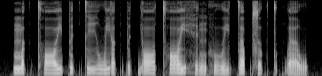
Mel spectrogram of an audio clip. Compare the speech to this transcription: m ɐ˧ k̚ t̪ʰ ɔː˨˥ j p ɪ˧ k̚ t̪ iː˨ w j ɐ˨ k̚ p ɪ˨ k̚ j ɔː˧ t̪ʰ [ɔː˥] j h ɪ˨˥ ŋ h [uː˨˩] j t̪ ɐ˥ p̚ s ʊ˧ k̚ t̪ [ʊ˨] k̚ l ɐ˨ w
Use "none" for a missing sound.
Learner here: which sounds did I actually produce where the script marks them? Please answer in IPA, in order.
ɔː˥, uː˨, ʊ˧

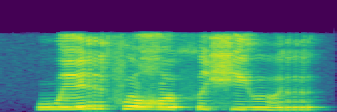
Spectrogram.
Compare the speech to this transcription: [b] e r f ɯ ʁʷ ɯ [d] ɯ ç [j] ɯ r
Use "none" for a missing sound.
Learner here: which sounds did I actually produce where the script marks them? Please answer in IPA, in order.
w, θ, j

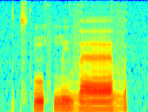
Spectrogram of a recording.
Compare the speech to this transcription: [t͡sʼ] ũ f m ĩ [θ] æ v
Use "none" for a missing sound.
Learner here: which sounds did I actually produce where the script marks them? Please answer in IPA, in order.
t͡sʼ, v

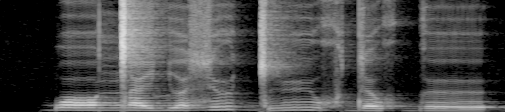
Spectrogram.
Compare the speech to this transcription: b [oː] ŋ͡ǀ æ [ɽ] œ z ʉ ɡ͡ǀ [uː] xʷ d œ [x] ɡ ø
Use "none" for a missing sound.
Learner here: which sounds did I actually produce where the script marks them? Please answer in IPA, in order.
ɔː, ʎ, yː, xʷ

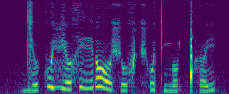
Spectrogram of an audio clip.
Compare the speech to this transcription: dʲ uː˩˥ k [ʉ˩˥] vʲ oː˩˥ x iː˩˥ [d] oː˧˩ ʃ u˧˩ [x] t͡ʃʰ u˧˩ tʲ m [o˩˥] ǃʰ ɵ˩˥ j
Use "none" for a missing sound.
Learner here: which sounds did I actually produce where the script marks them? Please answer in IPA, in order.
u˩˥, ɾ, x, o˩˥

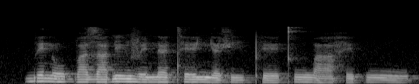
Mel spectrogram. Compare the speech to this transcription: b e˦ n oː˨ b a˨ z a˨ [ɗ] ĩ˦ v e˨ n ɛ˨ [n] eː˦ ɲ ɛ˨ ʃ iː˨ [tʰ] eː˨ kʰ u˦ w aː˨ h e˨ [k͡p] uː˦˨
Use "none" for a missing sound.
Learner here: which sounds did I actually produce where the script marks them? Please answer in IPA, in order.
ɗ, tʰ, pʰ, p

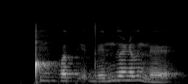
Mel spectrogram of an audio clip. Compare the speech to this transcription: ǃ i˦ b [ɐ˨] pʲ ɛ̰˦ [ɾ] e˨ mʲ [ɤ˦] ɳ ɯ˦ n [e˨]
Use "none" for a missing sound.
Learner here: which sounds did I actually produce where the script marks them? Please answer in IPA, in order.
ɐ˦, d̪, ɤ˦, ɛ˨

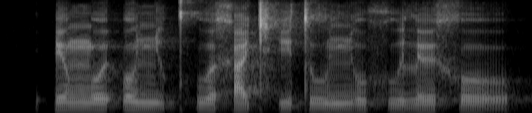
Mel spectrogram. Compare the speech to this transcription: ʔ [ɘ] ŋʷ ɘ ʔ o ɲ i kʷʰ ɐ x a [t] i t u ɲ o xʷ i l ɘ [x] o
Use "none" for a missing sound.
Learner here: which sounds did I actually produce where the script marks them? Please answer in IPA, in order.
e, cʰ, x

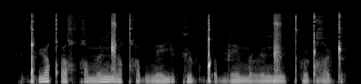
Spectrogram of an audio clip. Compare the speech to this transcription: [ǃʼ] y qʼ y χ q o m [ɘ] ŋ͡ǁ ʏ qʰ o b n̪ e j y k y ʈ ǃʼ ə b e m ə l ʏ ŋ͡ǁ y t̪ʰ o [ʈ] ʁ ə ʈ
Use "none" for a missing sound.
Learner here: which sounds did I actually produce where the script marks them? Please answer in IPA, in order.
ǃʼ, ɘ, ʈ

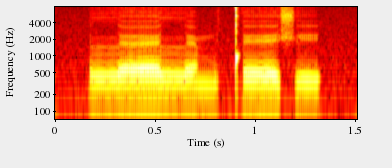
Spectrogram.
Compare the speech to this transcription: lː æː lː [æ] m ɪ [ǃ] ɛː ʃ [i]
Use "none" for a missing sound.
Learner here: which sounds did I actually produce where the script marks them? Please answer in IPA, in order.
æ, ǃ, e

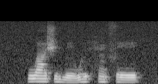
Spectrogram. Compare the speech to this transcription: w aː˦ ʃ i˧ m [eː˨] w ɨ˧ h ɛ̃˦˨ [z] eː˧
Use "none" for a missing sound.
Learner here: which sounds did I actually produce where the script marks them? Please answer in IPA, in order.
eː˨, s

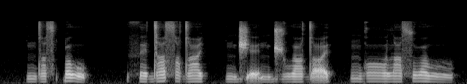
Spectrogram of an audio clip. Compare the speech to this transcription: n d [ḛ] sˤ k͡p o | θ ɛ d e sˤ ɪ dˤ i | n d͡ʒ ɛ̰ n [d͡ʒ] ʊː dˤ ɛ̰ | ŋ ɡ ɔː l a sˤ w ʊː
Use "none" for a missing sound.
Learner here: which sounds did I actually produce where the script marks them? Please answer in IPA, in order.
e, d͡ʒ

